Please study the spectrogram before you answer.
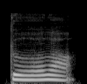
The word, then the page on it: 得了: dé le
